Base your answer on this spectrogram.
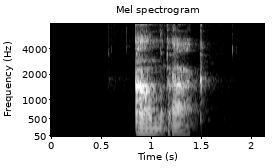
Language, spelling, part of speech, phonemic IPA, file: Dutch, aanraak, verb, /ˈanrak/, Nl-aanraak.ogg
- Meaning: first-person singular dependent-clause present indicative of aanraken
